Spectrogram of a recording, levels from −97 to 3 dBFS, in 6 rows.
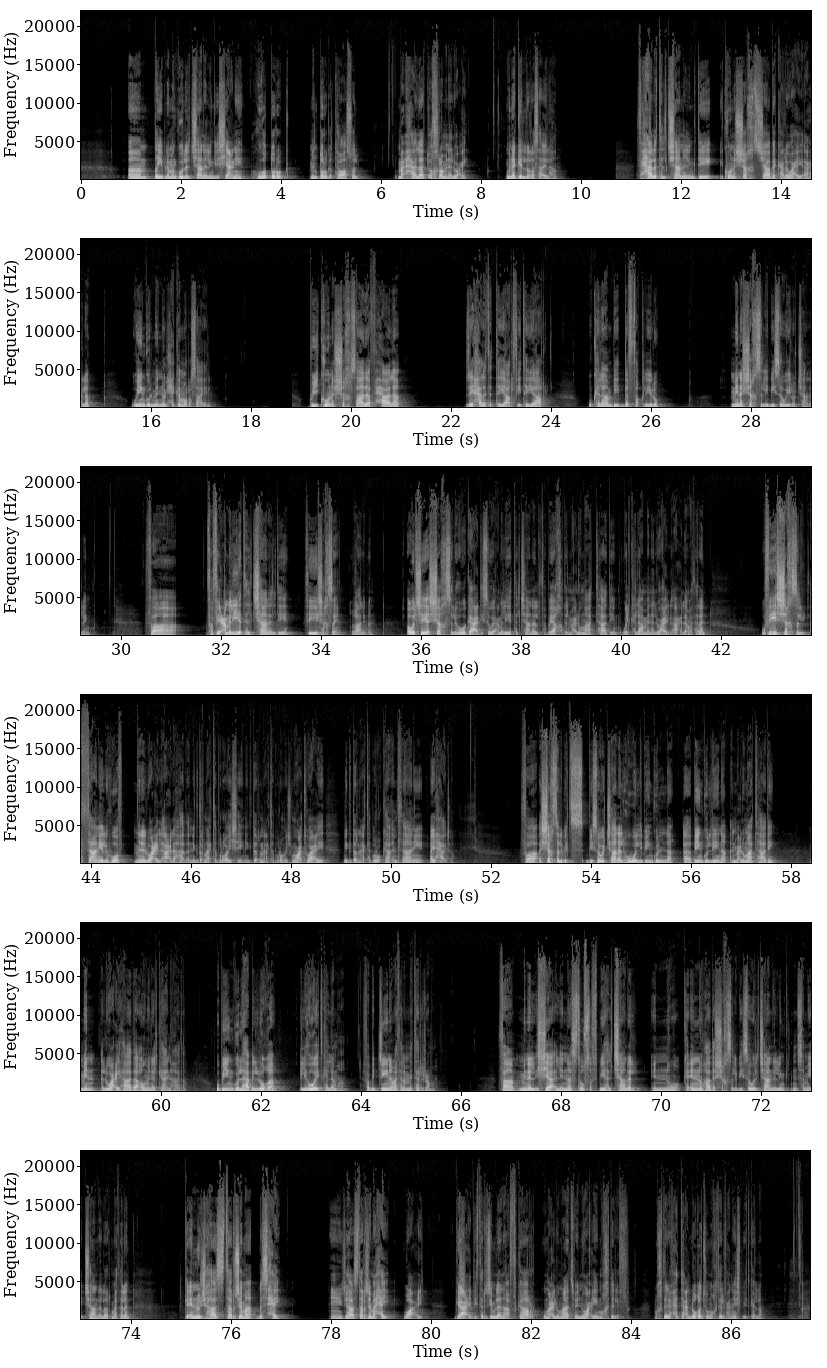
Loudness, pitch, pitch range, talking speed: -27 LUFS, 130 Hz, 120-155 Hz, 115 wpm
